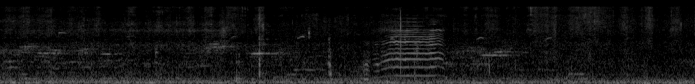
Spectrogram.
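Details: A farm goat in a village gives a single short, wavering bleat with a quivering, layered tone midway through, against a steady background of broadband noise and faint clicks.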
